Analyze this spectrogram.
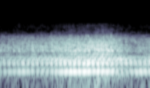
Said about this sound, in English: There it goes. How do you like that, Gillis? That's the third bus passed us right by. What do them drivers think we are, a stop sign?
